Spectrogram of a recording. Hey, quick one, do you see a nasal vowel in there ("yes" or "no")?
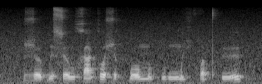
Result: no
